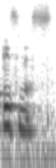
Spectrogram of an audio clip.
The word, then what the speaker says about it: business: or rhyme good news that I is not usually silent it's usually pronounced except in the word business okay okay now I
